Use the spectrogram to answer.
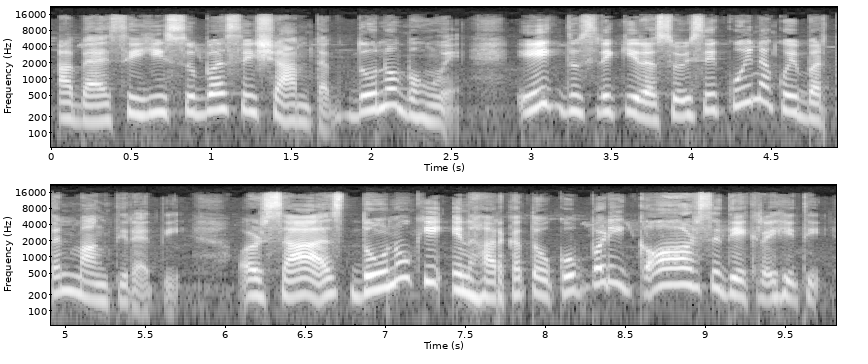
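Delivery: ordinary delivery, nothing marked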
